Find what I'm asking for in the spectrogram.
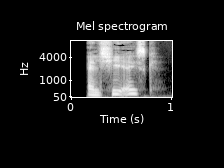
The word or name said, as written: algerisk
